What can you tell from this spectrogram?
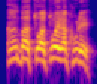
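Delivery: loud, high-pitched acted bombshell; spring the news on him; sudden announcement. Rabbi voicing the Rav testing his student, sudden loud announcement.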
